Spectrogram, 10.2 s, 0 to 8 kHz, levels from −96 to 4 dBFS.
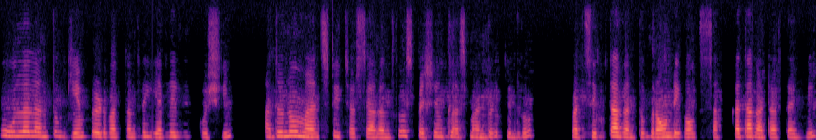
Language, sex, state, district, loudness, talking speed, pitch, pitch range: Kannada, female, Karnataka, Shimoga, -32 LUFS, 115 wpm, 225 Hz, 215-240 Hz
